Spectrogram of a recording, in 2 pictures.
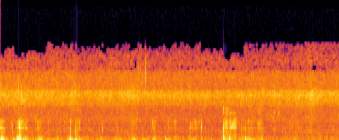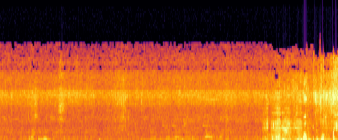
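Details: Honey bees at a hive inside a hole in a tree trunk during a honey harvest: a steady, droning hum runs throughout, broken by sharp knocks and clicks, with rougher handling noise and faint voices near the end.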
